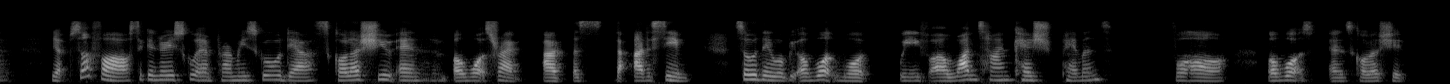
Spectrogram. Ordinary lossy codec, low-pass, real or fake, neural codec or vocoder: none; none; fake; codec, 16 kHz, about 1 kbps, DyCAST, with the encoder's durations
